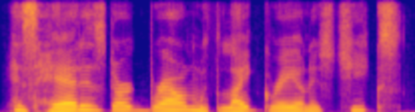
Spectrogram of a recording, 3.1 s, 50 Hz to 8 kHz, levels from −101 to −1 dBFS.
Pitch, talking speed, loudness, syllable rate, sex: 235 Hz, 210 wpm, -17 LUFS, 3.8 syllables/s, female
